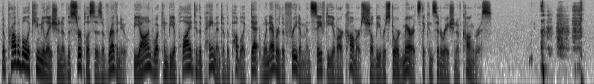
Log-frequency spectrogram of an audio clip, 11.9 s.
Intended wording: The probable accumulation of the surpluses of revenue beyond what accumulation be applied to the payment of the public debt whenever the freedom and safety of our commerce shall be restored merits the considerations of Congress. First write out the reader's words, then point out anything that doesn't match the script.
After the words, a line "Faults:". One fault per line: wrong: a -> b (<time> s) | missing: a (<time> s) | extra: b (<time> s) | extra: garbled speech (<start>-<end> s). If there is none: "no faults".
The probable accumulation of the surpluses of revenue beyond what can be applied to the payment of the public debt whenever the freedom and safety of our commerce shall be restored merits the consideration of Congress.
Faults:
wrong: accumulation -> can (3.2 s)
wrong: considerations -> consideration (8.5 s)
